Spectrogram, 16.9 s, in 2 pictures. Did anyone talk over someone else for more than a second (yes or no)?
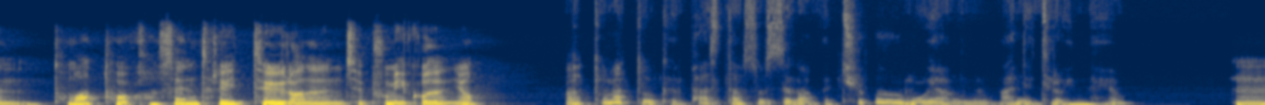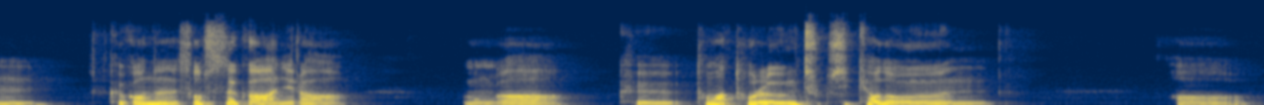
no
